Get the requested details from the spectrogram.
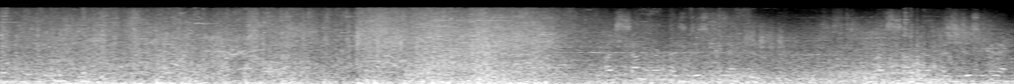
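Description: Magic spells crackle, whoosh and boom in a busy battle.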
